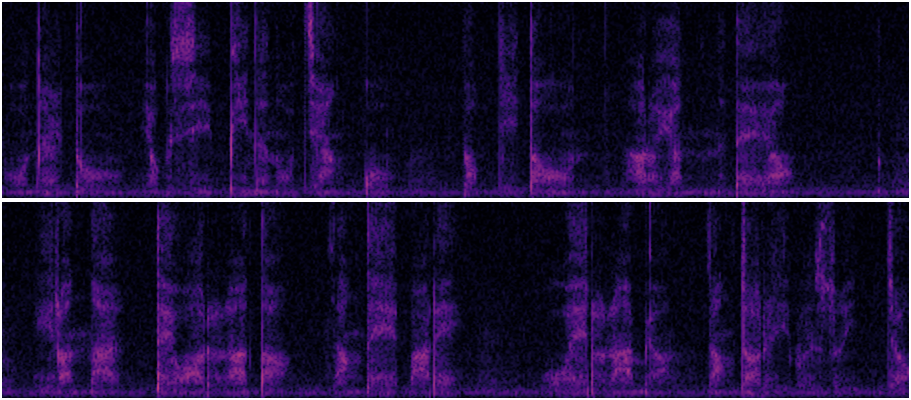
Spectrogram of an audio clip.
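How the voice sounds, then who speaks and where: Slow whispering woman, leaning in close. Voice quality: breathy, unvoiced whisper. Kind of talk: whispered ASMR casual chat. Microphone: phone, close up. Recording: home phone recording.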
